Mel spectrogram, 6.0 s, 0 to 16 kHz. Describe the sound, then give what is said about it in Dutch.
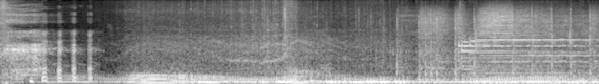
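The engine of an old 1986 racing motorcycle, rebuilt into a custom bike with a lot of rust, revs: a few sharp throttle blips followed by a loud, steady growl with rising pitch and rattling mechanical clatter. “Van oorsprong is het een, eh, een oude racer uit 86.”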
